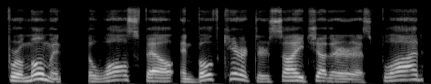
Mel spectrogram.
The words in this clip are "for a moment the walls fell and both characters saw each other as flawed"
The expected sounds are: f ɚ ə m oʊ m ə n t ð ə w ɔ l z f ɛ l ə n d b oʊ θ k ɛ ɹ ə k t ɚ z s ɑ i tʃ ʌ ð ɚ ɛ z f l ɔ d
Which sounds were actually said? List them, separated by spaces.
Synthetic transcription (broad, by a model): f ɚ ə m oʊ m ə n ð ə w ɔ l z f ɛ l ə n b oʊ θ k ɛ ɹ ə k t ɚ z s ɑ i tʃ ʌ ð ɚ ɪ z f l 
